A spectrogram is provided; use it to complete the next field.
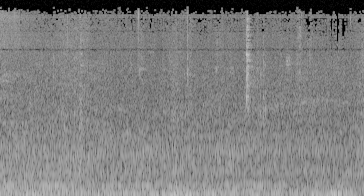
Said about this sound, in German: Das, was man jetzt hört, ist nicht das Rauschen der Bäume, sondern ein vorbeifahrendes Auto.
